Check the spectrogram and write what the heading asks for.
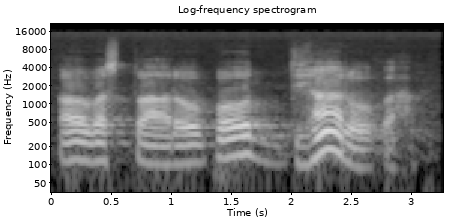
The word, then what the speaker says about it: अवस्त्वारोपोऽध्यारोपः: सर्पारोपवत् वस्तुनि अवस्त्वारोपोऽध्यारोपः हाँ, जब बोलते हो अवस्त्वारोपो अध्यारोपः वो गलत है। अ का उच्चारण फिर नहीं होना चाहिए, है ना। कैसा बोलोगे? अवस्त्वारोपोऽध्यारोपः।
